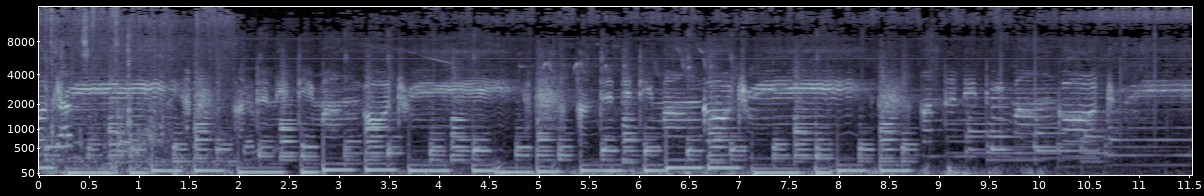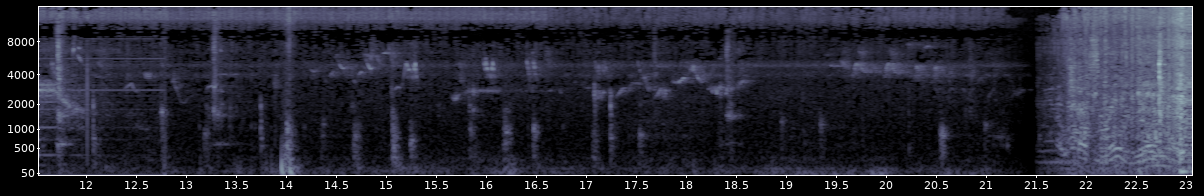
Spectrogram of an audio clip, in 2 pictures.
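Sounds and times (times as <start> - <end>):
music: 0.0 - 12.6
bird chirps: 11.5 - 21.4.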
